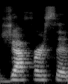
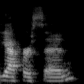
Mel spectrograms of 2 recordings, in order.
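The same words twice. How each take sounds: First: The name begins with an English J sound. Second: The name begins with a Spanish Y sound. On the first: Others mispronounce the name. The speaker calls it wrong. "They call him" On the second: This is how the owner says the name. The speaker calls it right. "instead of"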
